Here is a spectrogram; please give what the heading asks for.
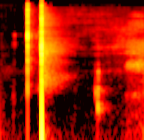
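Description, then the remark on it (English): A drink can cracks open with a sharp double click and pop, a brief hiss trailing off, then a soft steady fizz of carbonation rising near the end. No one speaks. “What a fizz.”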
